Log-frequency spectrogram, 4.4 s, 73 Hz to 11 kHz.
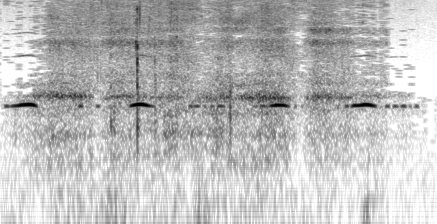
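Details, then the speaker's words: Minelab Eureka Gold metal detector, 60 kHz, in boost mode over mineralized ground: a faint tone wavers in and out with the sweep. This is ground mineralization noise, not a target, and it worsens farther up the slope. "you hear that ground noise I'm going to take the machine out of boost and that's not the target signal anymore that's the ground mineralization"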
